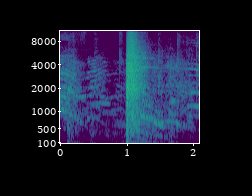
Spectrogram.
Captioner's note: crowd cheering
